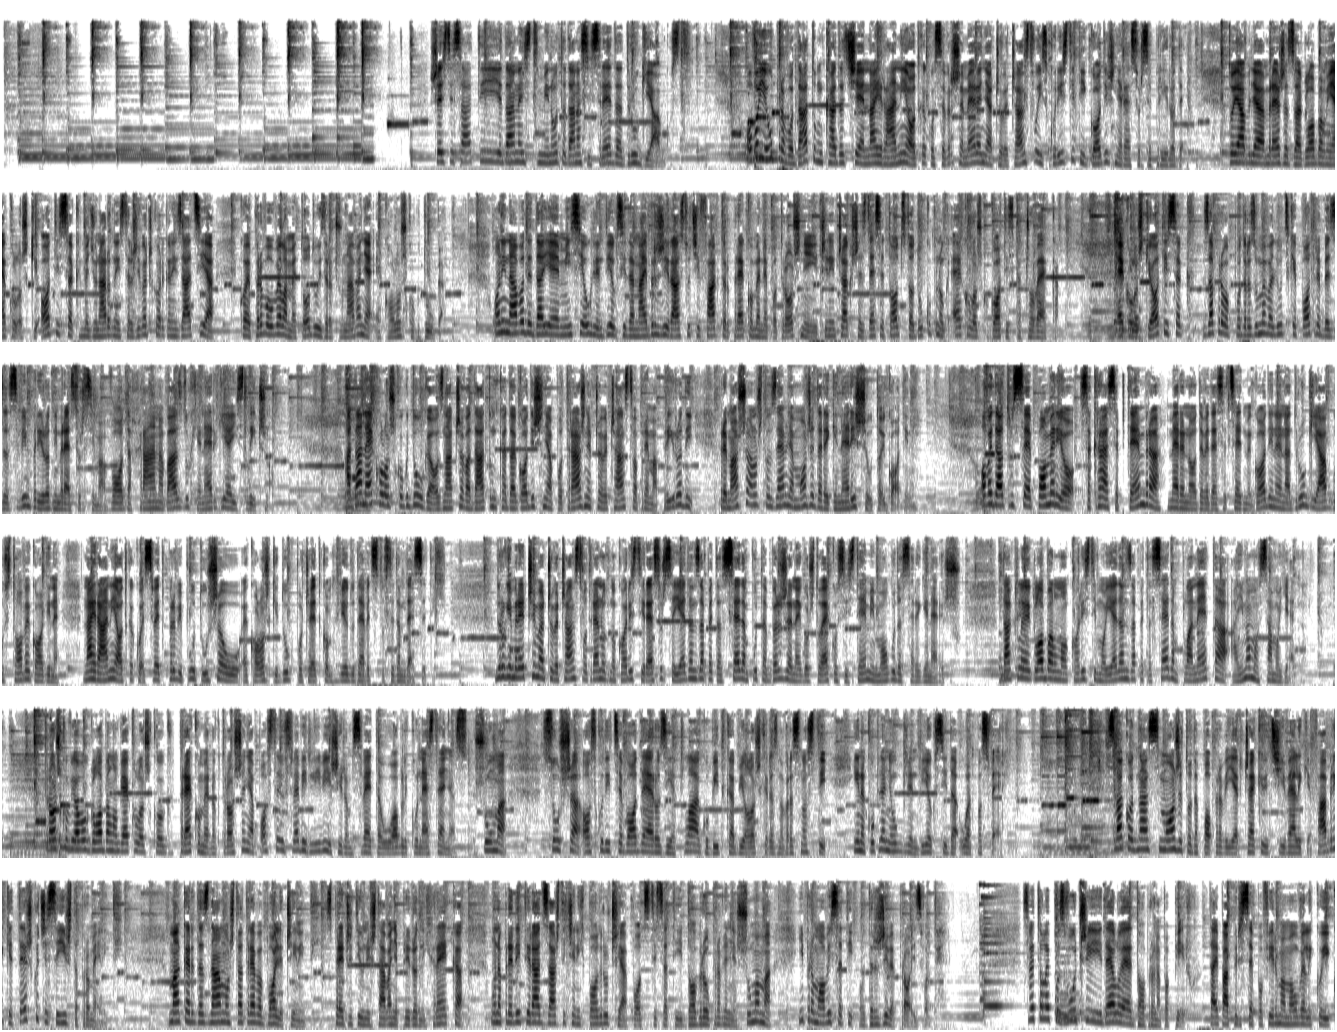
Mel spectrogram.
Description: Прве сате јутра испунили смо музиком за разбуђивање и информацијама које су важне.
